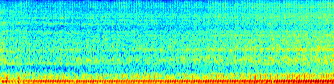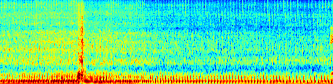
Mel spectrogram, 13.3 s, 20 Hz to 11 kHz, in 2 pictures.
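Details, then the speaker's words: 2009 KTM 450 EXC after carburetor cleaning (muck in float bowl, cracked bowl nut): steady, even fast idle with clean consistent beat, no stumbling or misfire; accelerator pump and everything working, fueling right. "to be ridden I think but everything works accelerator pump everything's good"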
